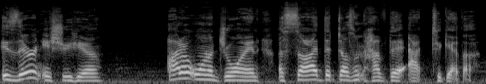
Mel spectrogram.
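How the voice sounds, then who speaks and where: A woman's voice: medium pitch, expressive, moderate pace, a little mellow, close to an everyday voice. A woman playing a cocky, dominant, sardonic wrestler who relishes chaos in a video game cutscene. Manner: sardonic, self-assured. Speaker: pro wrestler character.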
